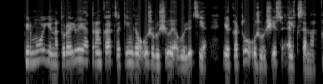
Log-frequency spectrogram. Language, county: Lithuanian, Telšiai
